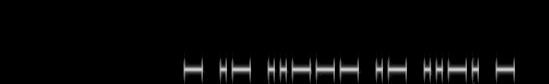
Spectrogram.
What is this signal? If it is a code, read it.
Morse code, heard as a keyed tone, about 20 wpm, 700 Hz. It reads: TA2AFT
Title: DXCC-100 Call Signs - 6 Characters - 20wpm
